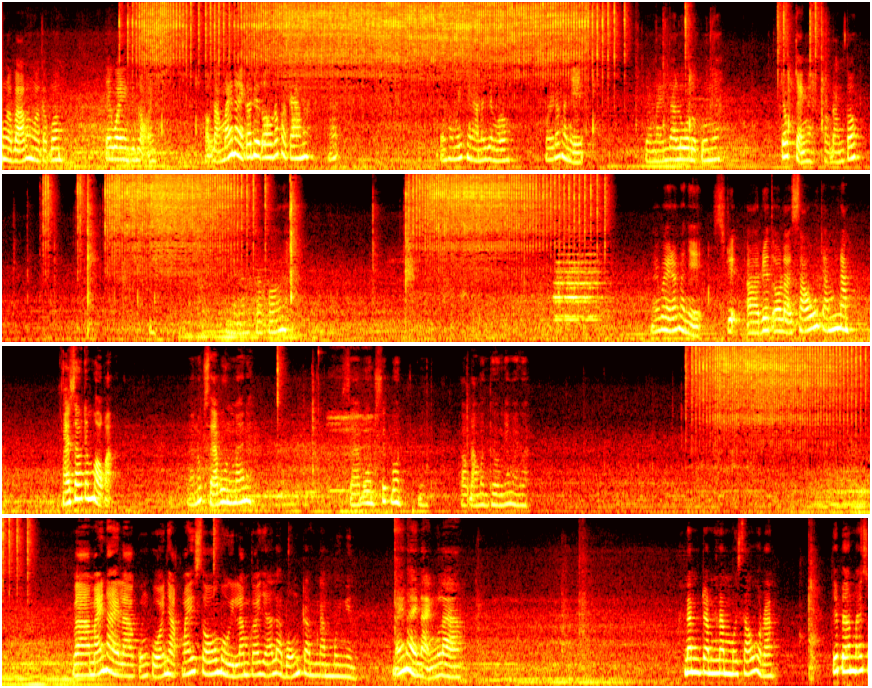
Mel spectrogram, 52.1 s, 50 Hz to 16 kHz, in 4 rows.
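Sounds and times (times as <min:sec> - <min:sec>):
fishing reel whirring: 0:01.8 - 0:09.5, 0:13.6 - 0:17.1, 0:19.1 - 0:22.2, 0:36.3 - 0:39.6
fishing reel clicks: 0:01.8 - 0:09.6, 0:11.6 - 0:12.4, 0:13.6 - 0:17.2, 0:19.0 - 0:22.2, 0:36.3 - 0:39.6.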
